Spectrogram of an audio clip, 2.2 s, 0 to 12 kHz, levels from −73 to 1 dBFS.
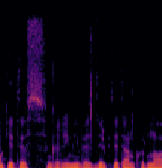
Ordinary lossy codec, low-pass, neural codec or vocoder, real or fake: MP3, 96 kbps; 10.8 kHz; none; real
